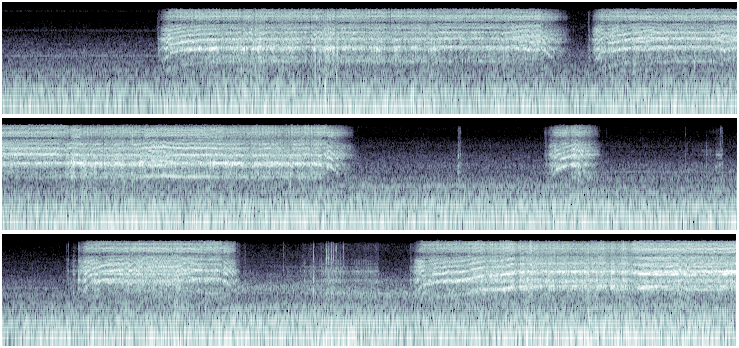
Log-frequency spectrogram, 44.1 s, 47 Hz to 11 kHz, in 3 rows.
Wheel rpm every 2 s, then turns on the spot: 0, 40, 160, 160, 160, 90, 140, 160, 160, 160, 100, 0, 10, 20, 0, 60, 150, 20, 20, 170, 230, 220.
26-28 34-36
